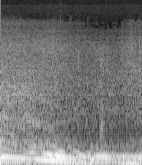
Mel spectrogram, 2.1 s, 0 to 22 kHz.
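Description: A Porsche 911 Speedster fitted with an Akrapovic exhaust revs to 5000 rpm, a loud, close engine roar whose pitch rises and then falls back as it settles into a deep rumble.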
